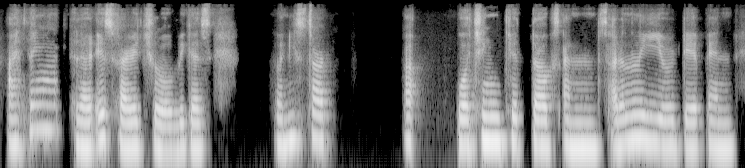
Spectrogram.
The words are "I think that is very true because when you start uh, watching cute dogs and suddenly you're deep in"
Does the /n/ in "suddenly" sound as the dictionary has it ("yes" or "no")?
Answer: yes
